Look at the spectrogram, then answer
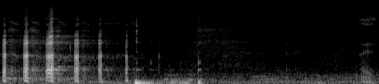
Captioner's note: laughing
